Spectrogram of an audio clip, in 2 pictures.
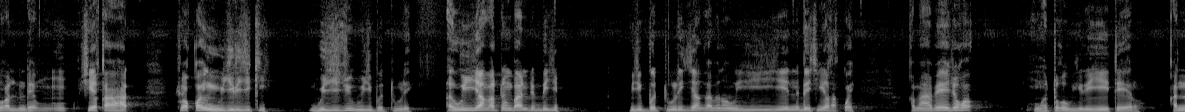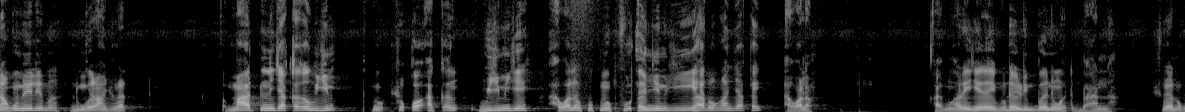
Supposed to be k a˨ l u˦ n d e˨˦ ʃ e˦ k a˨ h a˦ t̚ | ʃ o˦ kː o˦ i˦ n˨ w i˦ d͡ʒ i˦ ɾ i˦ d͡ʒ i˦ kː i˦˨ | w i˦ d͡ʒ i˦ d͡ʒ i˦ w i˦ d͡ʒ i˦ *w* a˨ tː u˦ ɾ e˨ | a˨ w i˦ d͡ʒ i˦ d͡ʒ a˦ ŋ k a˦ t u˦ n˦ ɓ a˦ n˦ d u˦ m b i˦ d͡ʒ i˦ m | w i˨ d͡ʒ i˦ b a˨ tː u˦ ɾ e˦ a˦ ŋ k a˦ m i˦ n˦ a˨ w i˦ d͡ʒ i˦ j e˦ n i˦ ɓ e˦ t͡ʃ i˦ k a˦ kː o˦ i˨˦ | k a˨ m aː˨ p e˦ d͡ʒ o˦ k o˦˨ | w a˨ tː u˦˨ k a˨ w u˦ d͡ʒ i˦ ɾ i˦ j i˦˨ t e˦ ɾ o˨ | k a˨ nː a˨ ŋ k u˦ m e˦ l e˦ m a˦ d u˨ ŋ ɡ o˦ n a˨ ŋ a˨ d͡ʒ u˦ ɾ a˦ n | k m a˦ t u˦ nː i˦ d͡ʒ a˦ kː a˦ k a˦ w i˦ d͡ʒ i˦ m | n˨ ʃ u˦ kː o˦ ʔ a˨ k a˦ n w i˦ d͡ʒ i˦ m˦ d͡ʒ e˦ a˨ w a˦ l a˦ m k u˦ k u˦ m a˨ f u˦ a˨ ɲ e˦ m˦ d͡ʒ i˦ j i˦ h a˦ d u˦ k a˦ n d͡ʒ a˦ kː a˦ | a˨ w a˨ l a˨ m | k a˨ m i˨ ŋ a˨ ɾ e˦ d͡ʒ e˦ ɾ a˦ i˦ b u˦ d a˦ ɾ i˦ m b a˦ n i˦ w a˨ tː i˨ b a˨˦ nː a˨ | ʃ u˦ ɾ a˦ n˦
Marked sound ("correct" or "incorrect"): incorrect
